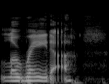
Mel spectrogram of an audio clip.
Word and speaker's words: LREDA: LREDA is, actually we pronounce it LOREDA.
